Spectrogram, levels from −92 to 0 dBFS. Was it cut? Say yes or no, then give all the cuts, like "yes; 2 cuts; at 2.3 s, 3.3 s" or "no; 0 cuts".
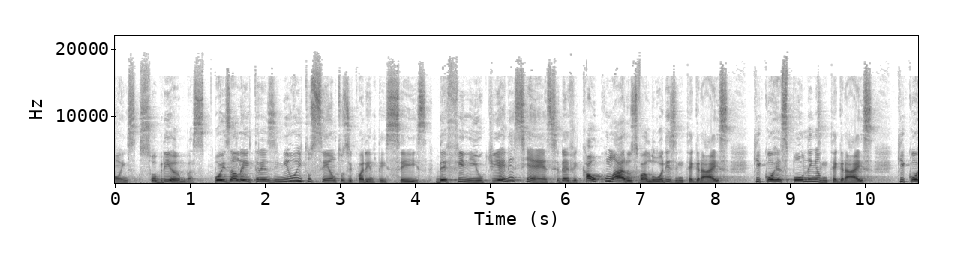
yes; 4 cuts; at 1.3 s, 4.2 s, 5.0 s, 9.4 s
